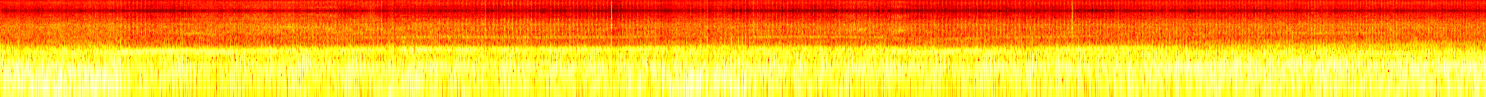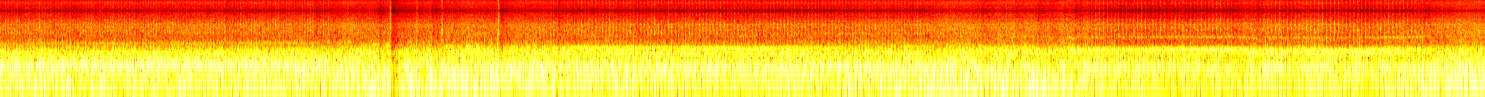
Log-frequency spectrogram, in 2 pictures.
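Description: Go-kart engine heard from on board, running continuously. Its note rises and falls as the throttle opens and lifts, with a brief drop about two-thirds of the way through.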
